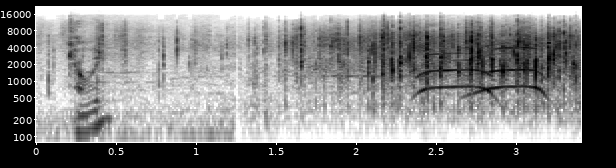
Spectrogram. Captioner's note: applause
